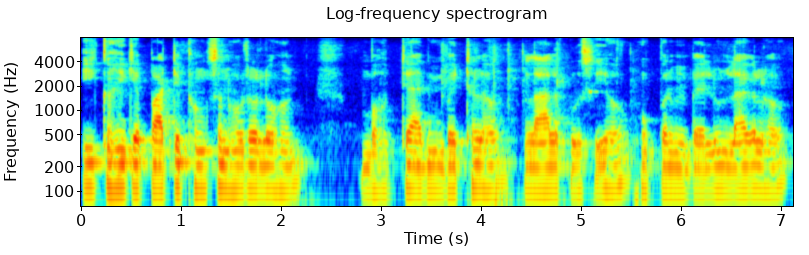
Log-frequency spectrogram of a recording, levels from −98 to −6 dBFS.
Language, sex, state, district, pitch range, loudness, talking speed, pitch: Magahi, male, Bihar, Samastipur, 100-110 Hz, -28 LUFS, 175 wpm, 105 Hz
